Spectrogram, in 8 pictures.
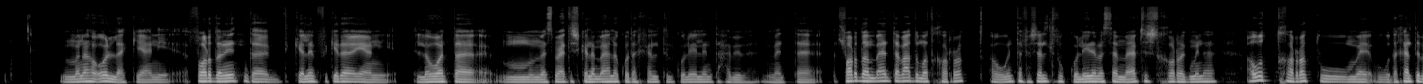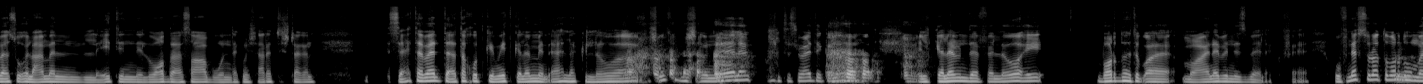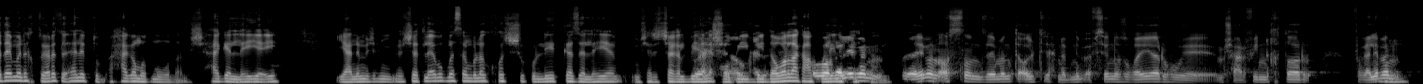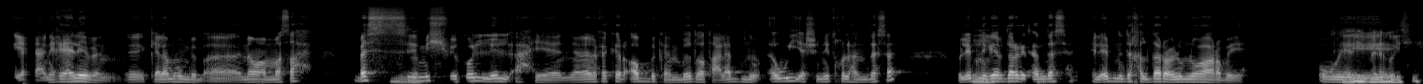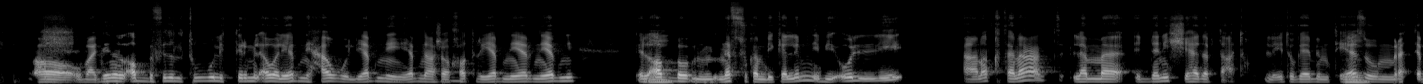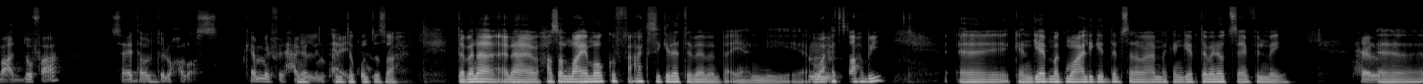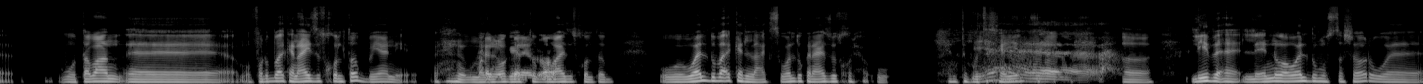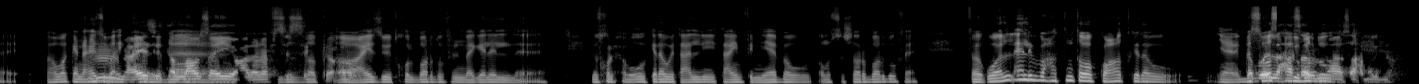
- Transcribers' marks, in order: giggle; unintelligible speech; tapping; in English: "التِرم"; laugh; chuckle; laughing while speaking: "أنت متخيّل!"; "ويتعيّن-" said as "يتعلي"
- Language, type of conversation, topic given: Arabic, podcast, إزاي بتتعامل مع توقعات أهلك بخصوص شغلك ومسؤولياتك؟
